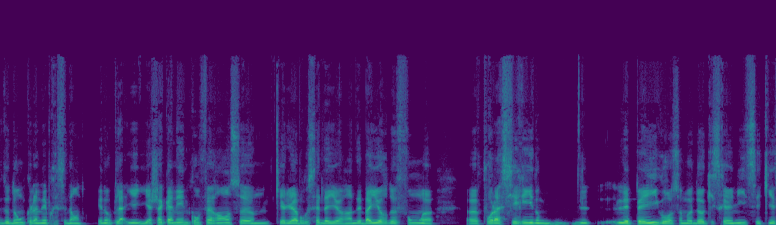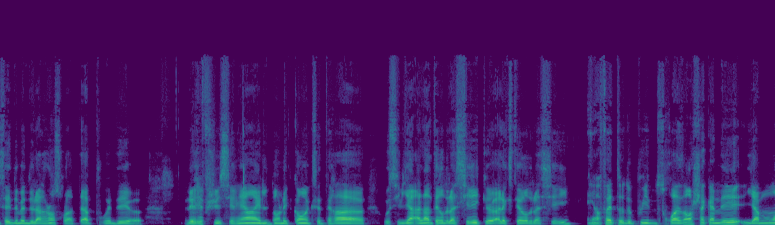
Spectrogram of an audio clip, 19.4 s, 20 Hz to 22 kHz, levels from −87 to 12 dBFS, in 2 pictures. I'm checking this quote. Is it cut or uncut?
cut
